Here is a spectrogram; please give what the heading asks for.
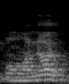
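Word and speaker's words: honour: फिर भी एन, हाँ, क्योंकि ऑनर ओ प्रोनाउंस होता है, समझ में आया, ओके।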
